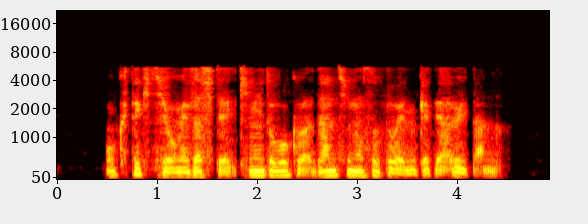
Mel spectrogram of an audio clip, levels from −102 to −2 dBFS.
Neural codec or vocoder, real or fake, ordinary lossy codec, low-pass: none; real; AAC, 24 kbps; 5.4 kHz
